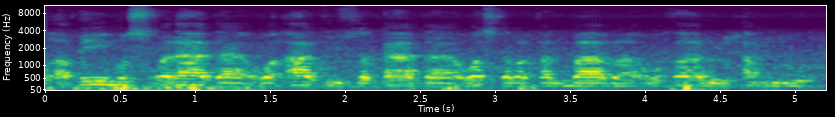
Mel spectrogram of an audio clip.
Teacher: अब दो साकिन जमा हो गए और कल में दो हैं और पहला साकिन हर्फ मद्दा है। अक़ीमू में वो जब वसल करेंगे तो हर्फ मद्दा को हज़फ कर देंगे।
